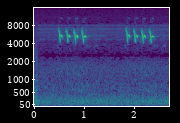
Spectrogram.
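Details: Ashy prinia in an edited training-song recording styled like ciblek semi: two bursts of four sharp, high, evenly spaced chirps, the second burst following after a short pause, over a faint steady hiss.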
